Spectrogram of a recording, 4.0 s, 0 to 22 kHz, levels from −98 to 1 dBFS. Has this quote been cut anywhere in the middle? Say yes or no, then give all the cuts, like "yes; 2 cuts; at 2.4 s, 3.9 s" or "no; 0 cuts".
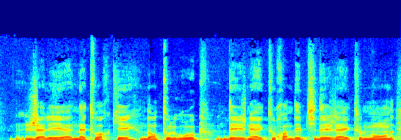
yes; 1 cut; at 2.8 s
